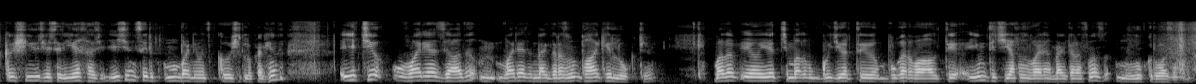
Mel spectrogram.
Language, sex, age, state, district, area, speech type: Kashmiri, male, 45-60, Jammu and Kashmir, Budgam, urban, spontaneous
